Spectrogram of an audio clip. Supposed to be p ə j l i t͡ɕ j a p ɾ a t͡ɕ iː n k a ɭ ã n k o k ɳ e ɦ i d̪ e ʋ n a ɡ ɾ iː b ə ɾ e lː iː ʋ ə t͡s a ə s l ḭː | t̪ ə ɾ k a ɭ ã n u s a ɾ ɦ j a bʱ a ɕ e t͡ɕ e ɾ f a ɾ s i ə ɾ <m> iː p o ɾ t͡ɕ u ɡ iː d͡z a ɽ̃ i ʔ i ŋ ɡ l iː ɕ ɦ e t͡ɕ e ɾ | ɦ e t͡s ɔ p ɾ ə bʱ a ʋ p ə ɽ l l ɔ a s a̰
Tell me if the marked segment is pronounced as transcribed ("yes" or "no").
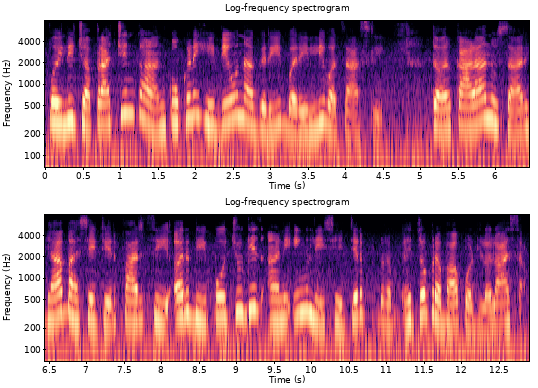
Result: no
